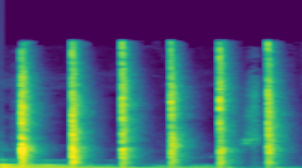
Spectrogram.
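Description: Six sharp hand claps in a steady, even rhythm, each a crisp burst over a faint low hum, with no voices.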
